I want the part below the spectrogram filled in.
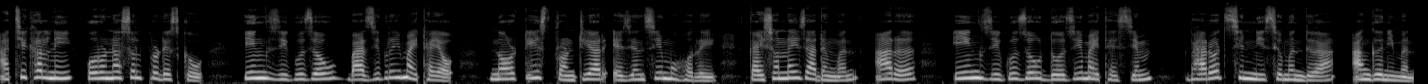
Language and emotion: Bodo, neutral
